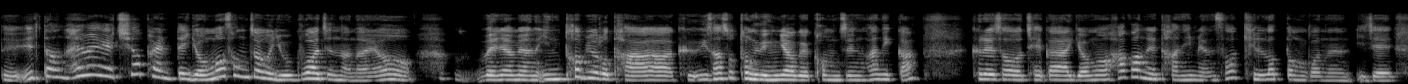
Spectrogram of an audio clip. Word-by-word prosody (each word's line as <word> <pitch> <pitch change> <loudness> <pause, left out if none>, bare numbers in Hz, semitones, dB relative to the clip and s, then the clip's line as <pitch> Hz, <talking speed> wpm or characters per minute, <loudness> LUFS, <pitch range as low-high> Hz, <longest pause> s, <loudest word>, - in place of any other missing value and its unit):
네. 200 -3 -4
일단 310 +3 -2
해외에 400 +3 +1
취업할 370 - -1
때 260 -2 +1
영어 235 +11 +3
성적을 340 - 0
요구하지는 230 +2 +2
않아요. 195 +4 -3 0.6
왜냐면 215 0 +2
인터뷰로 245 - +2
다 200 -3 +2
그 205 0 -4
의사소통 260 +2 +3
능력을 210 -2 +4
검증하니까. 215 +6 -3 0.5
그래서 230 -3 +1
제가 210 0 -1
영어 205 +2 0
학원을 310 0 -1
다니면서 210 +3 -5
길렀던 225 -3 -4
거는 180 -2 -9
이제 180 -1 -3
225 Hz, 275 characters per minute, -21 LUFS, 205-270 Hz, 0.6 s, 능력을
